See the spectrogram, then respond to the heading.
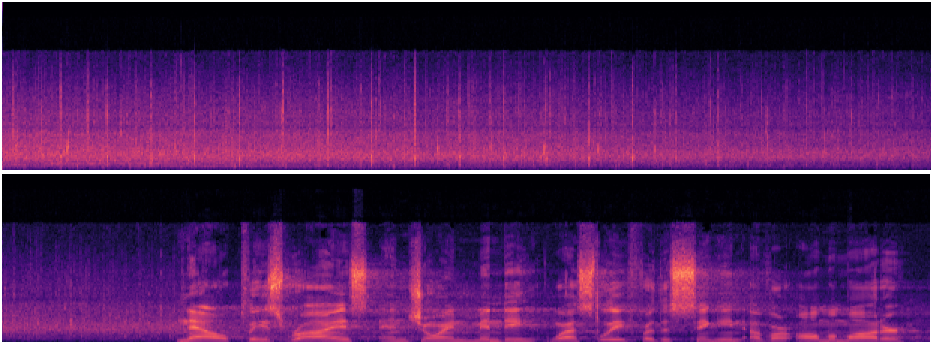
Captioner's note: applause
